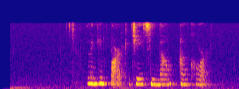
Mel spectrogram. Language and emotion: Russian, neutral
